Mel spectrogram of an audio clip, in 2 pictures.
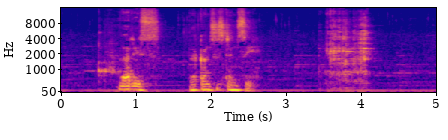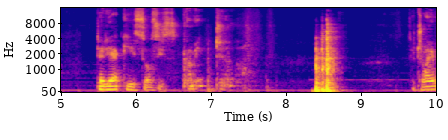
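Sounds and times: faint sizzle: 0.0 - 10.0
metal spoon scraping skillet: 0.5 - 0.8, 3.4 - 4.3.

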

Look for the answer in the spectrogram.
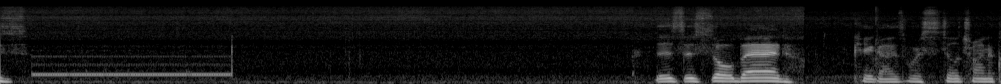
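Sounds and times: faint hiss: 0.0 - 10.0
phone ringback tone: 0.3 - 2.4.

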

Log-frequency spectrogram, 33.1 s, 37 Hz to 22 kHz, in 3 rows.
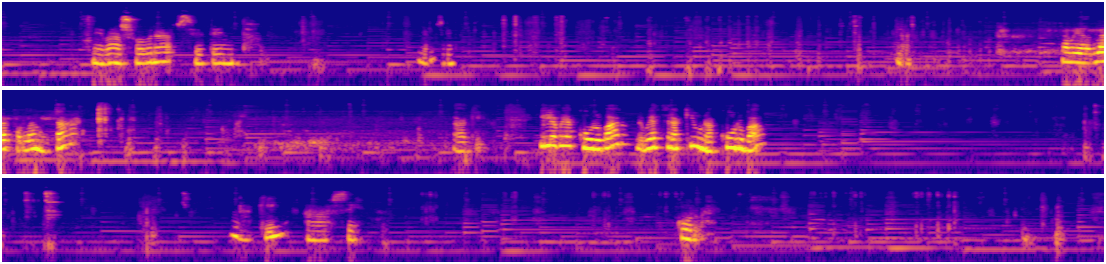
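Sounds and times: light plucked string music: 0.0 - 33.0.

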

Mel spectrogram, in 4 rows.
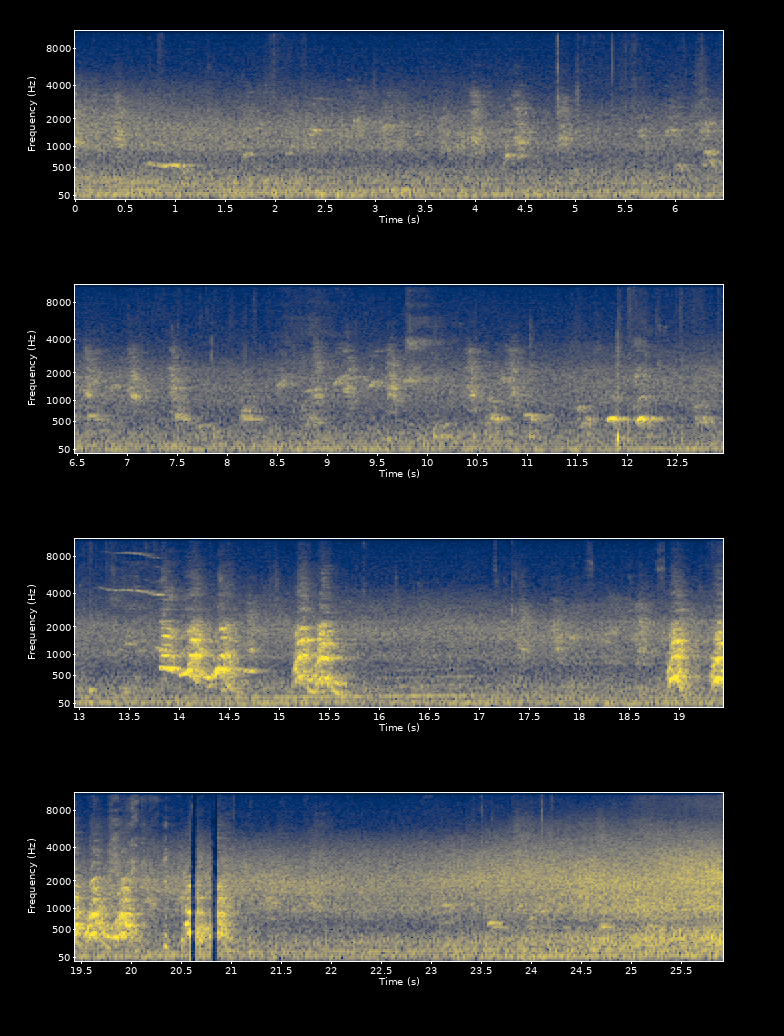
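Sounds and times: dog yelping barks: 0.4 - 5.1, 5.7 - 15.8, 18.6 - 22.0, 23.6 - 23.8
dog yips and whines: 10.6 - 12.4, 13.2 - 15.6.

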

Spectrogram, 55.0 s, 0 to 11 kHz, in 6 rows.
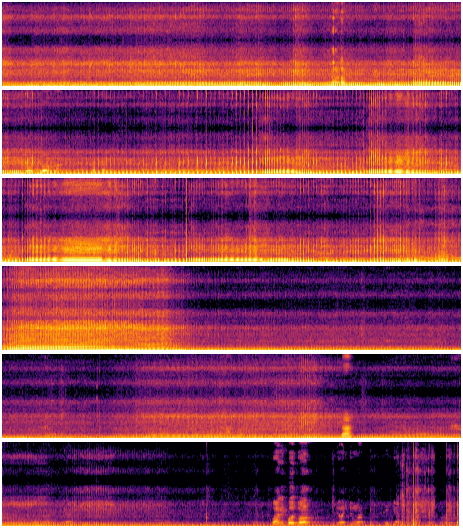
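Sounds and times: dirt bike engine revving: 0.0 - 31.7, 38.9 - 49.4.

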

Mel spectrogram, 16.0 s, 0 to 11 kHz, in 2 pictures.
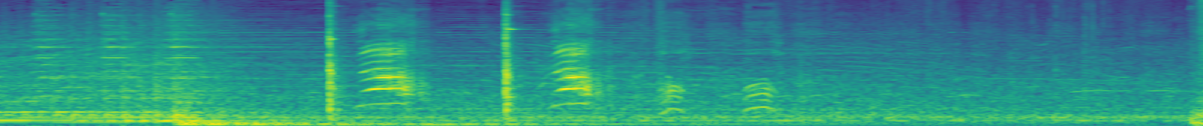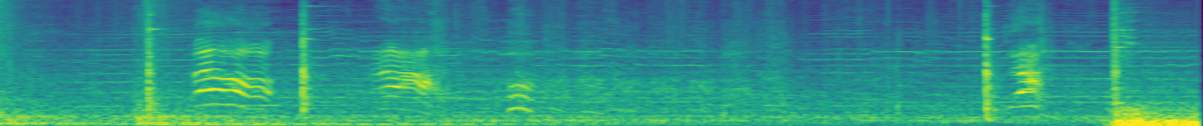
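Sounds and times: background music: 0.0 - 16.0
sharp knocks: 2.1 - 4.1, 8.0 - 10.4
person crying out: 3.7 - 5.2.

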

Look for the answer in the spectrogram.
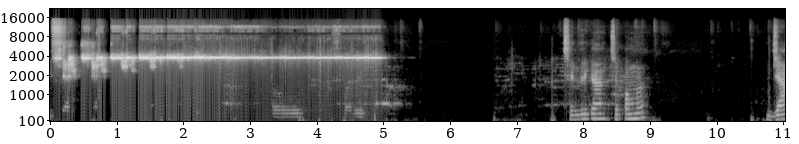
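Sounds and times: high-pitched whistling tone: 0.3 - 5.1
faint voices: 2.1 - 5.4.

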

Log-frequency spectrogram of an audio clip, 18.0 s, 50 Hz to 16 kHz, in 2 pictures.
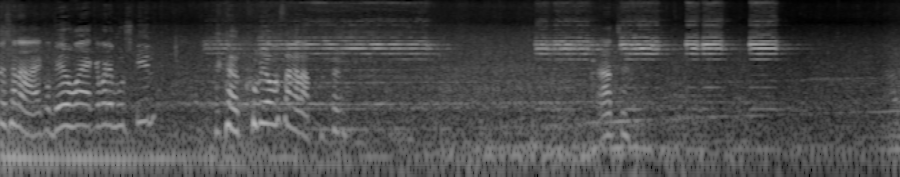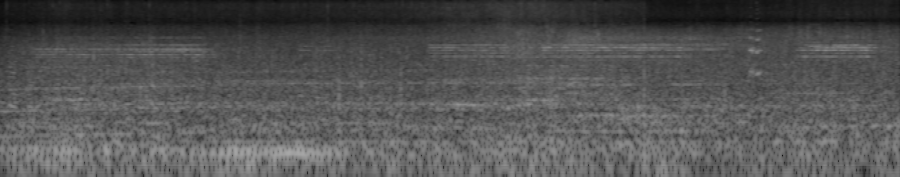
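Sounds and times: rain hissing: 0.0 - 18.0
tyres on flooded street: 0.0 - 18.0.

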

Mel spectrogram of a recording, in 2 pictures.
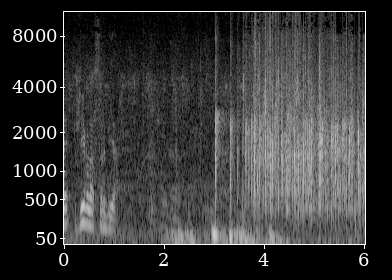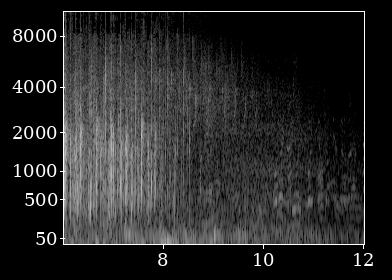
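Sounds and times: crowd applauding: 3.0 - 9.0.

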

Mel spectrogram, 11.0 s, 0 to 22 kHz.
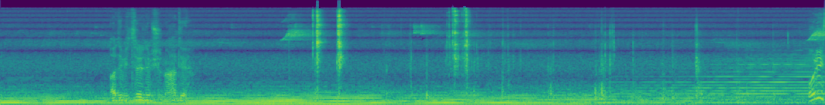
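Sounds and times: tense background music: 0.0 - 11.0
sharp metallic clicks: 4.1 - 4.7, 5.9 - 6.4.

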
